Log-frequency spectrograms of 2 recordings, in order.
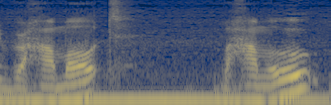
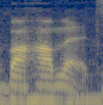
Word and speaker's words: Bahamut: everybody yeah let's see the bahamot or Bahamut um American was born in English so I pronounce it Bahamut yeah I just love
